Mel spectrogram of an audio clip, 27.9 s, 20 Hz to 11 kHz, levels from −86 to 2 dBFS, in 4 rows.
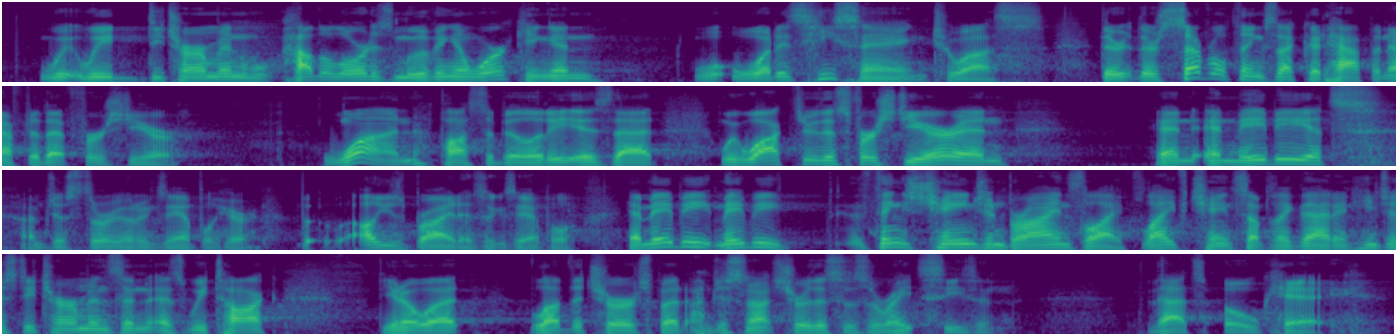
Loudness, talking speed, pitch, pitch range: -30 LUFS, 205 wpm, 125 Hz, 110-140 Hz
